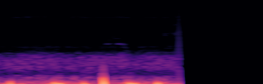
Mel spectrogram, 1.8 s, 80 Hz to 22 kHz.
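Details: 34-year-old male after jogging uphill, recorded at the mitral (bicuspid) valve area: rapid, strong heart thumps at 160–180 bpm, the heart pumping hard. A fast heartbeat after exercise (sinus tachycardia).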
